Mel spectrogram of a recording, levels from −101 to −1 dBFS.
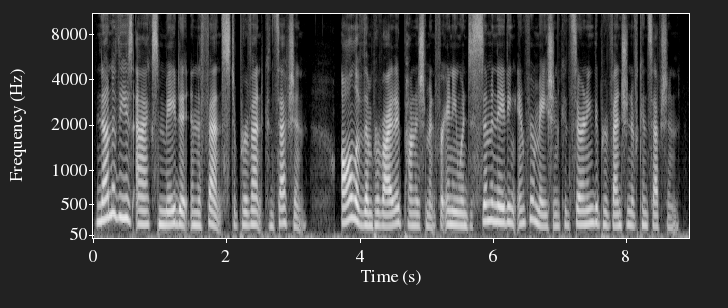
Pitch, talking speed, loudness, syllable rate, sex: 205 Hz, 160 wpm, -19 LUFS, 6.1 syllables/s, female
